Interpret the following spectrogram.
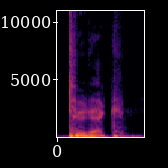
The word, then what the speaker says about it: Tudyk: Alan Tudyk. It's like Dick.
